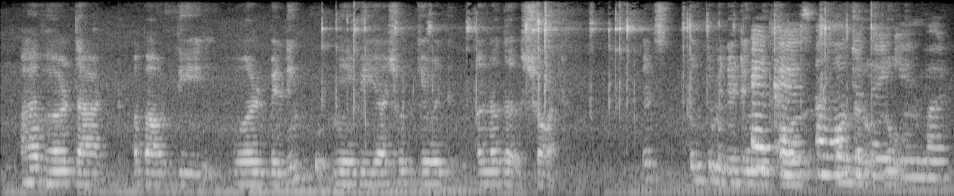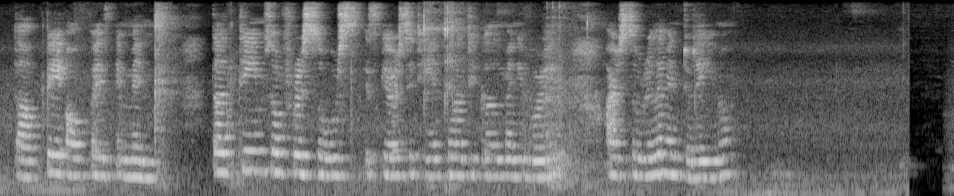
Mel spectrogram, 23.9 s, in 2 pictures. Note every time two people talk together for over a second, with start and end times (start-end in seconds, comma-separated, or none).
9.4-11.3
